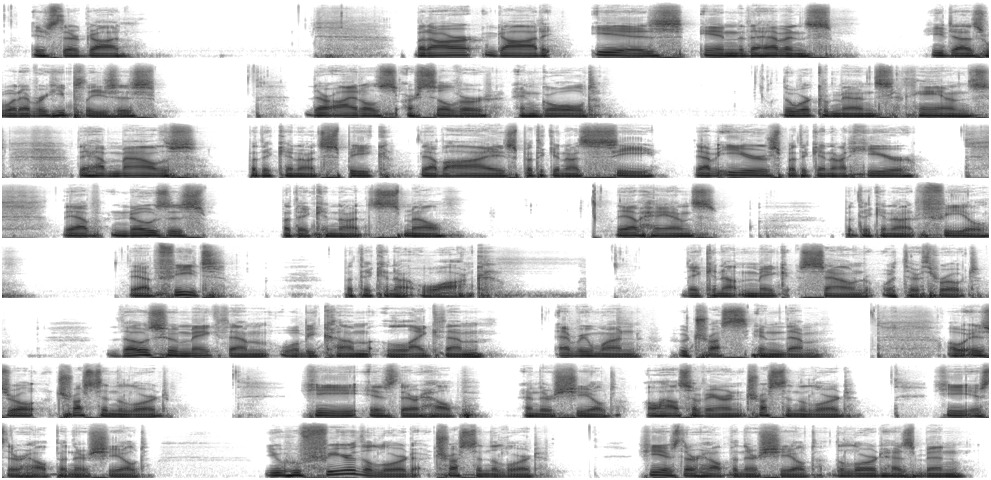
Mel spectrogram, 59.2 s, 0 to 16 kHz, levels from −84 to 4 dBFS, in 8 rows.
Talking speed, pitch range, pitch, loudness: 140 wpm, 95-110 Hz, 100 Hz, -13 LUFS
